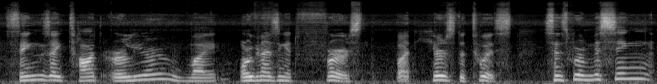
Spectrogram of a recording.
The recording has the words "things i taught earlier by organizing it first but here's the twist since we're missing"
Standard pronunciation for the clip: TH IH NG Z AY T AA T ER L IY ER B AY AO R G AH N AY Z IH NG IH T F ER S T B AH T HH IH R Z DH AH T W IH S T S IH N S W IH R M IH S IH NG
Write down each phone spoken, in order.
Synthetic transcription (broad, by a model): TH IH NG Z AY T AA T ER L IY ER B AY AO R G AH N AY Z IH NG IH T F ER S T B AH T HH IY R Z DH AH T W IH S T S IH N S W IH R M IH S IH NG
